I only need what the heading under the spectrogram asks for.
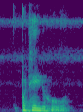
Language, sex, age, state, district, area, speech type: Sanskrit, male, 45-60, Karnataka, Uttara Kannada, rural, spontaneous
